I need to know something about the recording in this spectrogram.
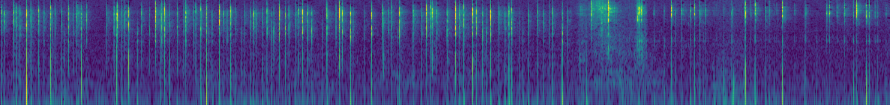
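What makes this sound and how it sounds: Long nails scratch the sides of a clear plastic tumbler and then tap its clear dome lid, which holds pastel beads and a unicorn figure, up close. The result is a dense run of quick, dry, bright clicks and scrapes with almost no ring. A short hissy burst and a sharper tap stand out around the ten-second mark.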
